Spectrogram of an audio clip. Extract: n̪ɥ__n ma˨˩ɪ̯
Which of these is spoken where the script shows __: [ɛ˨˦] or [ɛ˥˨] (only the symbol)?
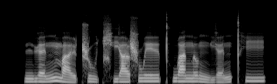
ɛ˨˦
